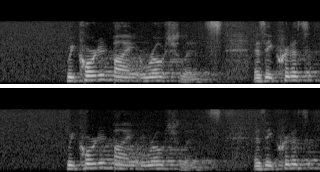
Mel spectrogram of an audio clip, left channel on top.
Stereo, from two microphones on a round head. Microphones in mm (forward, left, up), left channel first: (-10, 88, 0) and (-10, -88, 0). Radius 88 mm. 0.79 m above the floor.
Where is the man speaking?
40° left (ahead or behind), 2.5 m.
